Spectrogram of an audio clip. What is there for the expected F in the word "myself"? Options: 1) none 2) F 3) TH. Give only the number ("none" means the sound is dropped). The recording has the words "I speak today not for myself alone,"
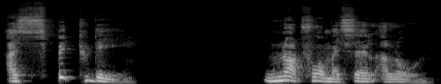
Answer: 1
